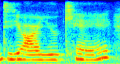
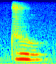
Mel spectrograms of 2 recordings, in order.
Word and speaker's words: Druk: you would say dru you don't say druk drew is how you pronounce it you drop the at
